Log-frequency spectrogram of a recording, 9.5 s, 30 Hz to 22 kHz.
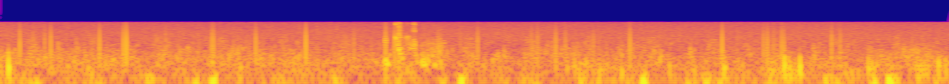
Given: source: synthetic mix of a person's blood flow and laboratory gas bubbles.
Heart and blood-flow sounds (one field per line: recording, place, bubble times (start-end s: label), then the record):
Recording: Doppler ultrasound of blood flow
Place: subclavian vein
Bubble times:
3.81-4.47 s: bubbles
From the record:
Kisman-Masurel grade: 212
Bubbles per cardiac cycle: several, 3 to 8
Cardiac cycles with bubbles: 1 to 10%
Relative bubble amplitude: moderate (0.250 to 0.450)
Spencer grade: 1 (occasional bubble signal discernible with the cardiac motion signal, with majority of cardiac periods free of bubbles)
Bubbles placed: anywhere in the cardiac cycle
